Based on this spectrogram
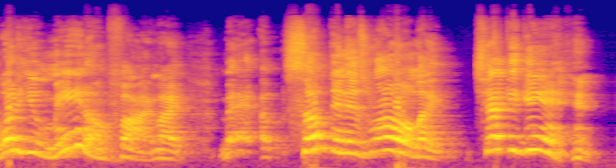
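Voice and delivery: panicked protest. Retold or imitated. Patient begging the doctor to check again, alarmed and loud. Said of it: "And I'm like".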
